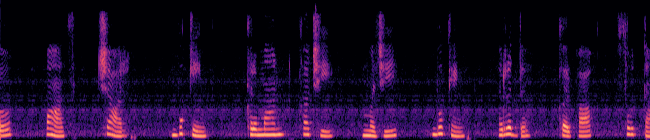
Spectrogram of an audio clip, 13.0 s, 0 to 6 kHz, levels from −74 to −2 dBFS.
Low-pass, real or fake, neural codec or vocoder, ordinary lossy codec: 5.4 kHz; real; none; AAC, 32 kbps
